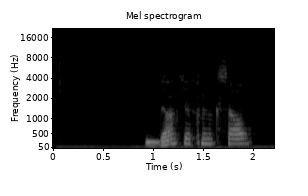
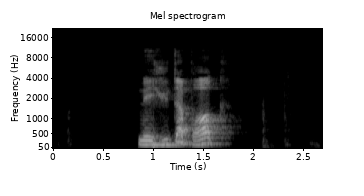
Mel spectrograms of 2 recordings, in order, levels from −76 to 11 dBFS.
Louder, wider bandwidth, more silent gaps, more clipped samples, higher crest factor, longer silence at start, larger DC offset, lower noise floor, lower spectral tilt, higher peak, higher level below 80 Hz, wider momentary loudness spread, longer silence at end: second, -42 LUFS vs -25 LUFS; second, 7.8 kHz vs 11.5 kHz; neither; neither; about the same, 18 dB vs 22 dB; second, 0.05 s vs 0.85 s; neither; second, -67 dBFS vs -84 dBFS; first, -7.5 dB/octave vs -6 dB/octave; second, -24 dBFS vs -8 dBFS; second, -64 dBFS vs -58 dBFS; second, 4 LU vs 13 LU; second, 0 s vs 0.95 s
